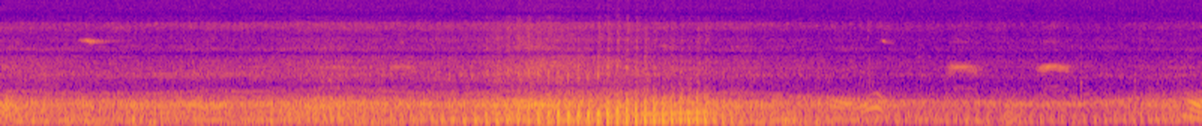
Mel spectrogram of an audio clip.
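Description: Motorcycle engine running while the bike is ridden, its firing pulses growing louder for about a second halfway through as it accelerates, then easing back.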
